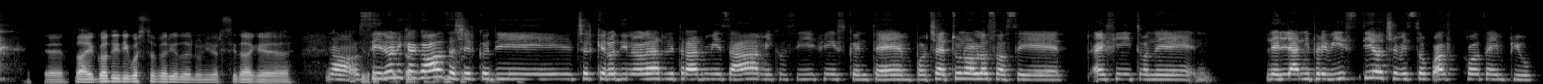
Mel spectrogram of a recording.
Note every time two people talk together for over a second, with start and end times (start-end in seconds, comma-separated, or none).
3.6-5.1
